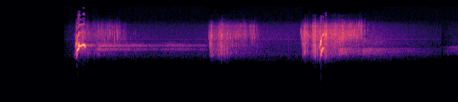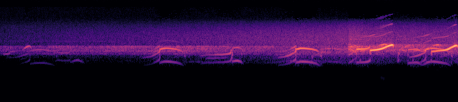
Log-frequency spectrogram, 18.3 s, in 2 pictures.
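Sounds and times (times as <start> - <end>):
black-throated loon calling: 1.5 - 4.2, 9.0 - 18.3.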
